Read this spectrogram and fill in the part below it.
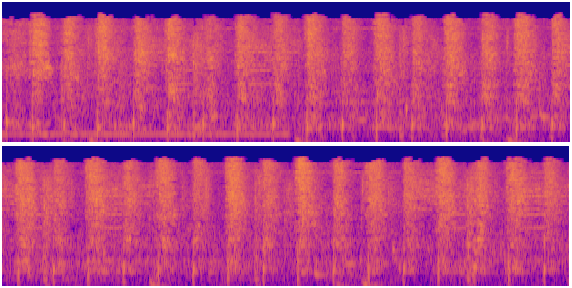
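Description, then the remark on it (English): A motorized water pump runs steadily while its flow rate is measured, churning out a loud, fast, even chugging pulse over a rough mechanical hum, with a faint steady tone in the first second or so. “The law dogs need to work out how quickly their pump can, well, pump.”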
